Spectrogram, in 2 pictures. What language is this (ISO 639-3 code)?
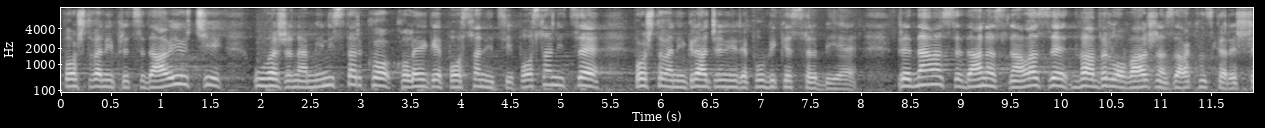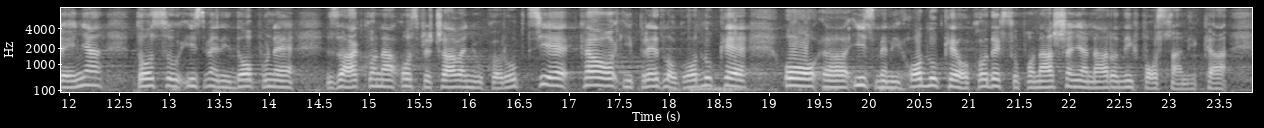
srp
